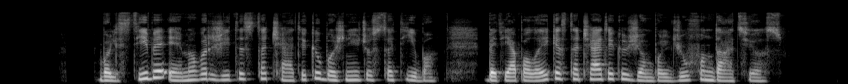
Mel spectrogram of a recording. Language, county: Lithuanian, Kaunas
